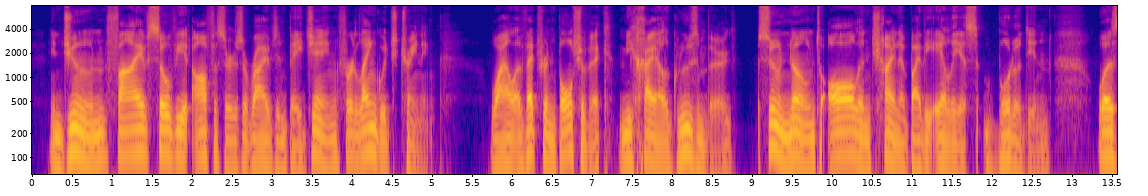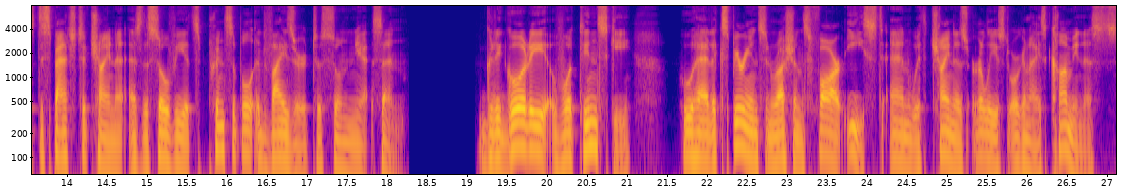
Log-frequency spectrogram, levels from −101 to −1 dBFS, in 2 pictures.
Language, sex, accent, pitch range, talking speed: English, male, American, 80-105 Hz, 120 wpm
